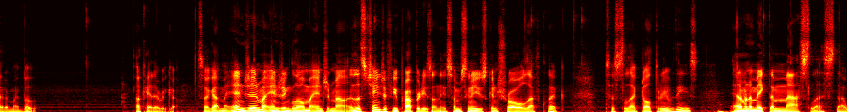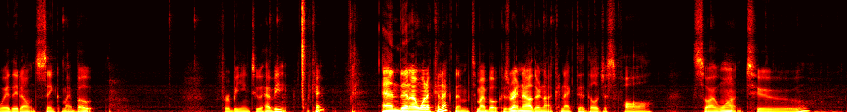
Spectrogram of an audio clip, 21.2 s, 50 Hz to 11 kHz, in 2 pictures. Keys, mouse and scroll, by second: 0.0-0.3 typing, 2.1 typing, 20.3-21.0 typing.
